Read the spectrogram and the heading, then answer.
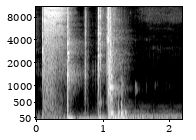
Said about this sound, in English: Here, I'm gonna I'm gonna open my second Four Loco and and for for the listeners.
